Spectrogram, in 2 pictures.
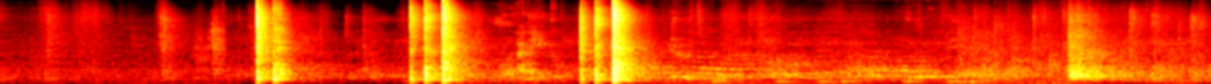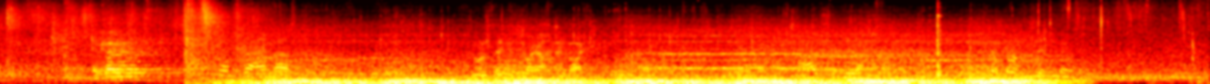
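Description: Gloved punches landing on focus mitts: a single sharp crack, then two quick flurries of hits. Later a loud, deep, pulsing bass swells in and runs until shortly before the end, the arena's sound system heard from the walk-out tunnel.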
